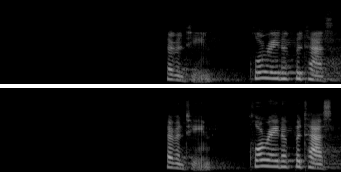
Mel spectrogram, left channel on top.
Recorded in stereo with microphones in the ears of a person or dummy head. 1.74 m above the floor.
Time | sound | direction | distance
1.7 | a woman speaking | 45° right (ahead or behind) | 0.8 m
